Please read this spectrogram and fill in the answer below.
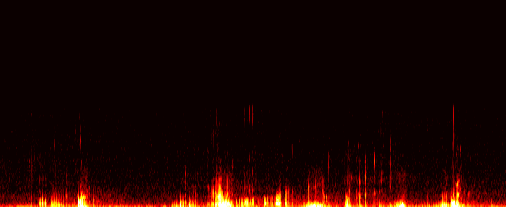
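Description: Quiet low gurgles and squelching rumbles in short bursts; hunger stomach growling, a normal bowel sound.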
